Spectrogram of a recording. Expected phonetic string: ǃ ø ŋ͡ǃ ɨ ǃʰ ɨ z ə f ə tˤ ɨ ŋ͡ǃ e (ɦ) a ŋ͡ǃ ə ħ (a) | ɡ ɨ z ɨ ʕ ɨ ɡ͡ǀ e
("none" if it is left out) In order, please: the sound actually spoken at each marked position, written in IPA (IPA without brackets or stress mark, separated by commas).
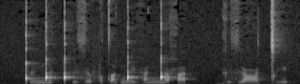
ɦ, a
